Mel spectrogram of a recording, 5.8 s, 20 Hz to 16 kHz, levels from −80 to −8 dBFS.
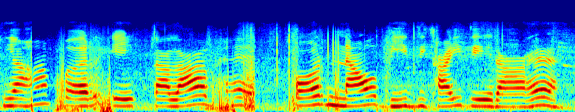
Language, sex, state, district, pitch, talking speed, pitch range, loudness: Hindi, male, Bihar, Kaimur, 225 Hz, 125 wpm, 215-245 Hz, -14 LUFS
